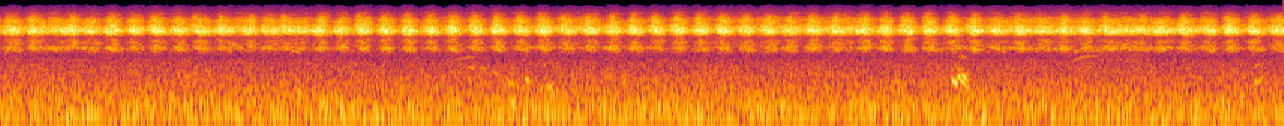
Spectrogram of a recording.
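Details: Heat-of-summer cicada song from a desolate Sardinian beach by turquoise water. A steady, shrill, pulsing whine repeats about two and a half times per second. One faint brief chirp sounds near the end.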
